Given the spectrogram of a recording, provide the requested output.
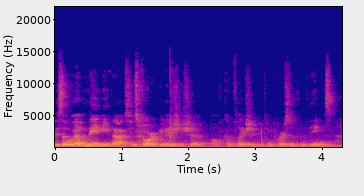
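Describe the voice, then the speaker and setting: Speaking at a fairly quick pace, a woman has a fairly low pitch and ordinary pitch variation. There is strong room echo and light background noise. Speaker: guest. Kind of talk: interview answer.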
